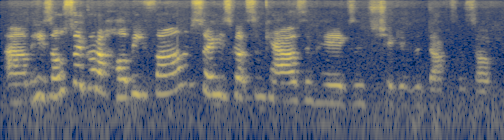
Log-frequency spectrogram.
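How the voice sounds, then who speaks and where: A woman's voice: sits high, animated, a little hiss or hum, rough recording. A woman with a Cumbrian accent hosting a casual group stream, speaking with many ums and laughing often. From Cumbria, England. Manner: slow, bright, laughs often, lots of ums. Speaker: stream host.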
